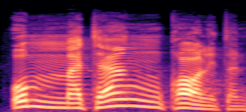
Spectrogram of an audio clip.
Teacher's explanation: امتا قانتا، تنوین بهش قاف اخفای حقیقی و قاف از حروف استعلاء غلیظ تلفظ میشه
